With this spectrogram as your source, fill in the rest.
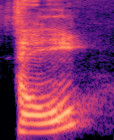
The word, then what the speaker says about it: Seoul: is it called sun i think it's pronounced sol like the the the capital of korea south korea but seoul yeah but i'm not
